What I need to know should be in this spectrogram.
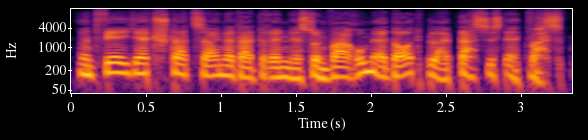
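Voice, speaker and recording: A man voicing an anxious old butler, husky. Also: mid-range voice, a little fast, no echo, clean studio sound, close to an everyday voice. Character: anxious, loyal older male butler.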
